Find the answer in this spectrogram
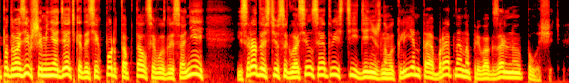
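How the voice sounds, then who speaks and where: A man narrating a first-person adventure audiobook in a brisk, expressive storytelling manner. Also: a little high, no echo, clean studio sound.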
